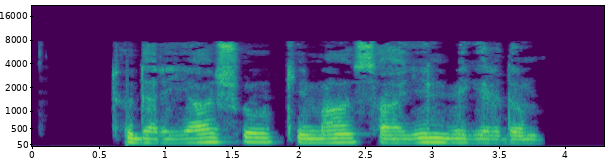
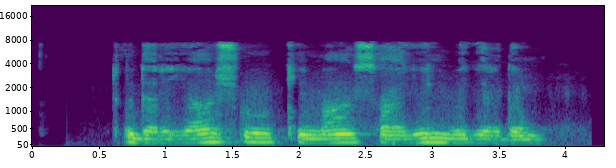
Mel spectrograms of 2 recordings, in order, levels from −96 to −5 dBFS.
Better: first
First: none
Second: noise reduction (neural separator model SepFormer DNS4)

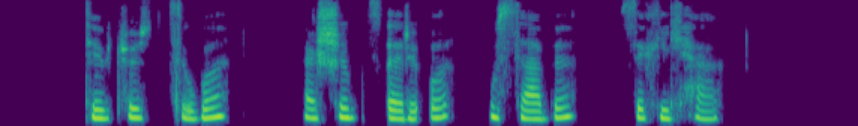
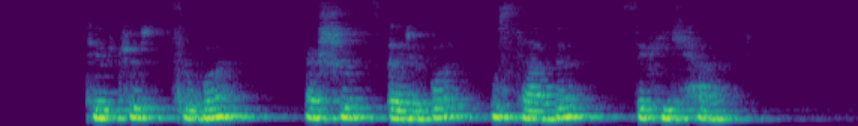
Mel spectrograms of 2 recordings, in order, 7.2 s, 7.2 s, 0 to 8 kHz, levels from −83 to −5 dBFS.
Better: first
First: none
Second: room echo; dies away in 0.9 s

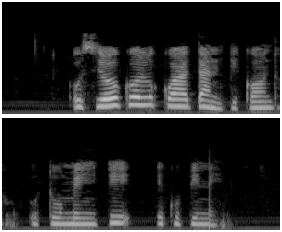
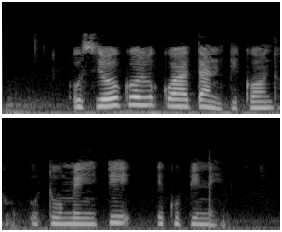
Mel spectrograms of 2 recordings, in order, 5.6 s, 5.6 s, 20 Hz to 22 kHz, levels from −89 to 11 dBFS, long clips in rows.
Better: first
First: none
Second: background sound (Thunder); 17 dB below the speech

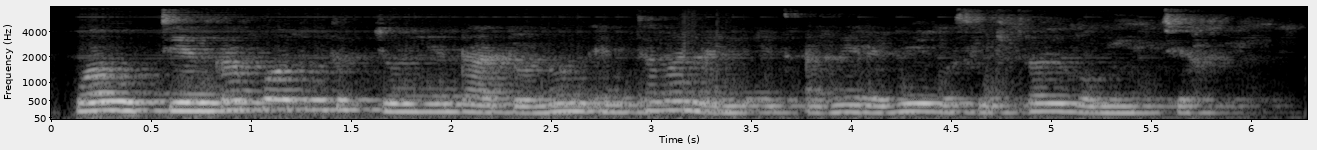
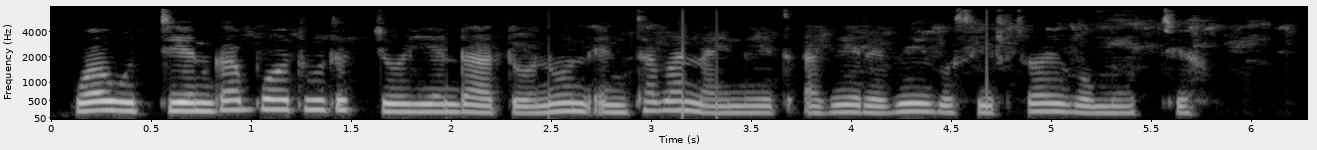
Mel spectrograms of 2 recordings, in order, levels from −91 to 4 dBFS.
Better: second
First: noise reduction (neural separator model SepFormer DNS4)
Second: none

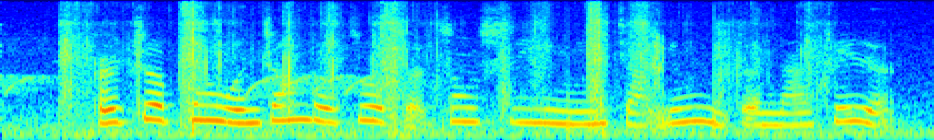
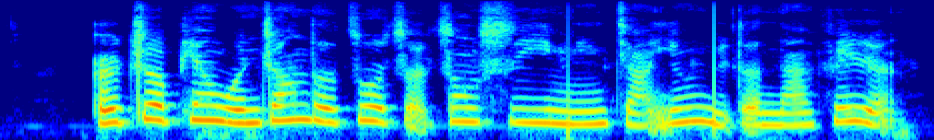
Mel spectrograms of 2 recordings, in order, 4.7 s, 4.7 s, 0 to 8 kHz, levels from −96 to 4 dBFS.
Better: second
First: background sound (Walk, footsteps); 10 dB below the speech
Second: none

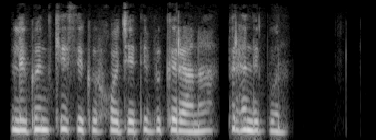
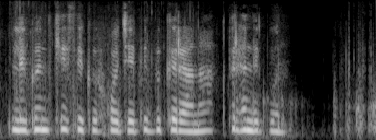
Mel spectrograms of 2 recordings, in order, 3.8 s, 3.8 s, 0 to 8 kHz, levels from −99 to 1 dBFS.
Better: first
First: none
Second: noise reduction (neural mask model RNNoise)

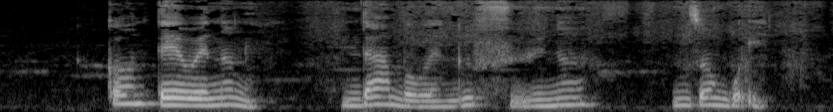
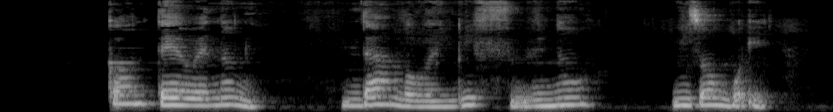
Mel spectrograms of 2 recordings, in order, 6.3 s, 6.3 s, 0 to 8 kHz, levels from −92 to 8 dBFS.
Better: first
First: none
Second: noise reduction (neural mask model DeepFilterNet 3)

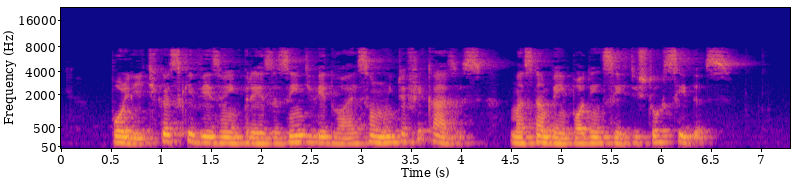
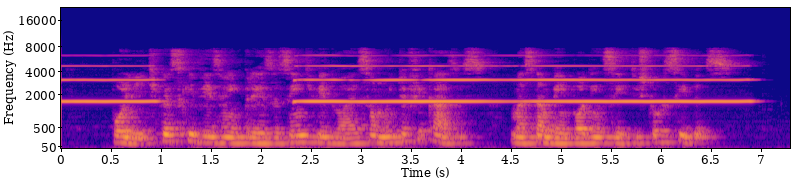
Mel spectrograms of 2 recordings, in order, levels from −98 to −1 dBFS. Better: first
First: none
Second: background sound (Wind instrument, woodwind instrument); 5 dB above the speech // room echo; dies away in 0.3 s

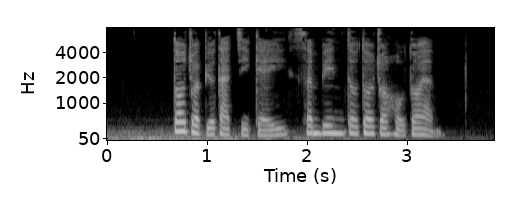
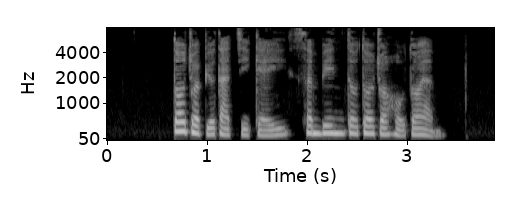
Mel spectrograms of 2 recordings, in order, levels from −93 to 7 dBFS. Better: second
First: background sound (Boom); 17 dB below the speech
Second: none

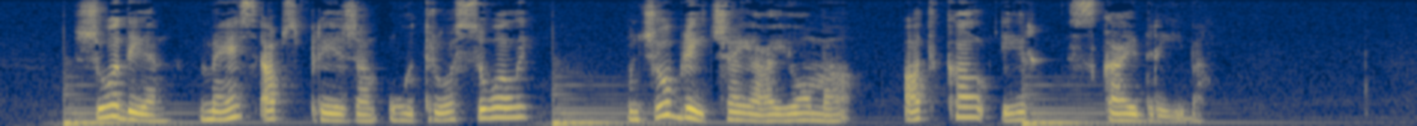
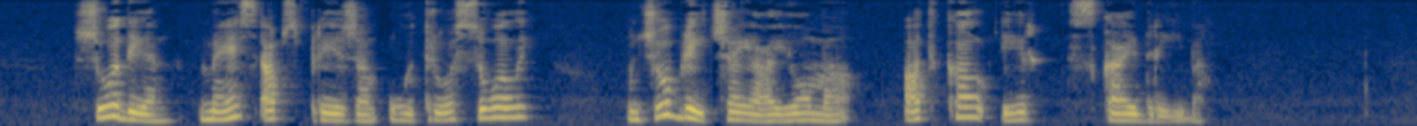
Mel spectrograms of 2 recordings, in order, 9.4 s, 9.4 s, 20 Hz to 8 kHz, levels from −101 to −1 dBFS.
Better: second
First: background sound (Bowed string instrument); 14 dB below the speech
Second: none

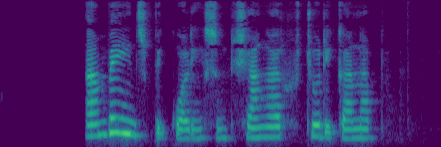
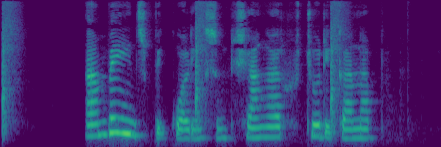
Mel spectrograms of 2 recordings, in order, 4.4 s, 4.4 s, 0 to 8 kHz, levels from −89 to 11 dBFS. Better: first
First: none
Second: background sound (Snare drum); 12 dB below the speech

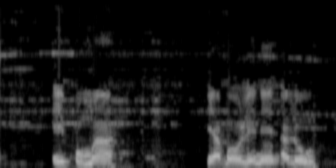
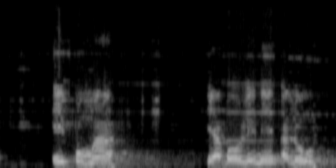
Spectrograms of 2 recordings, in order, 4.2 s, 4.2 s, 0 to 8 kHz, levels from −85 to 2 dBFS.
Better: first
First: none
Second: noise reduction (neural separator model SepFormer DNS4)

